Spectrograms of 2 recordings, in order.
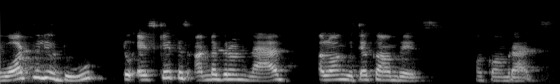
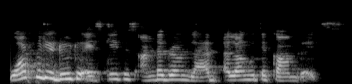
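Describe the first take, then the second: First: It is read very slowly. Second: It is read at normal speed.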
